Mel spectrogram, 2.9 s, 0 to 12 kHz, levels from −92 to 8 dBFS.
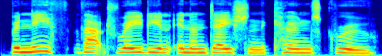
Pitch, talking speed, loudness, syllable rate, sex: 235 Hz, 145 wpm, -17 LUFS, 4.9 syllables/s, female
